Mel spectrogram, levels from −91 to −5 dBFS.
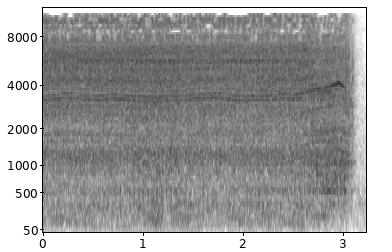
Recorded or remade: recorded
